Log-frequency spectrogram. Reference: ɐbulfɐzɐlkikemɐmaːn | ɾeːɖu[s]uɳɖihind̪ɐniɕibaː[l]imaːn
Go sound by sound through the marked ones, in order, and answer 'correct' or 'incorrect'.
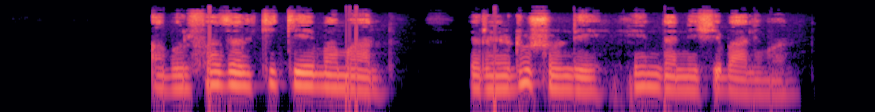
incorrect, correct

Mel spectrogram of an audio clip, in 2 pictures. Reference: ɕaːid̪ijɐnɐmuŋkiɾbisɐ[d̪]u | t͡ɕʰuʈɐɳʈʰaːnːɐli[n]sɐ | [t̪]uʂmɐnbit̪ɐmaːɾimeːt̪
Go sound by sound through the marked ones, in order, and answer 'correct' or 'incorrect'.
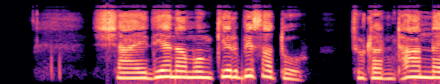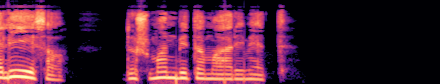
incorrect, incorrect, incorrect

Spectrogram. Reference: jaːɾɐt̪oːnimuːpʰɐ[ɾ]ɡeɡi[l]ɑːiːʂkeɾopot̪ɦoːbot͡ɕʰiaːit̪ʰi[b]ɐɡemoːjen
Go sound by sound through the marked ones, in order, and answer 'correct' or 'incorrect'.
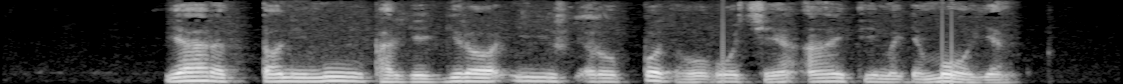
correct, incorrect, incorrect

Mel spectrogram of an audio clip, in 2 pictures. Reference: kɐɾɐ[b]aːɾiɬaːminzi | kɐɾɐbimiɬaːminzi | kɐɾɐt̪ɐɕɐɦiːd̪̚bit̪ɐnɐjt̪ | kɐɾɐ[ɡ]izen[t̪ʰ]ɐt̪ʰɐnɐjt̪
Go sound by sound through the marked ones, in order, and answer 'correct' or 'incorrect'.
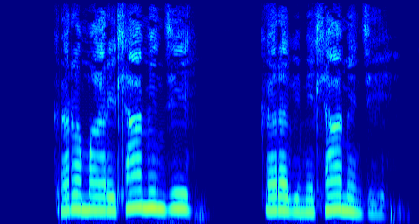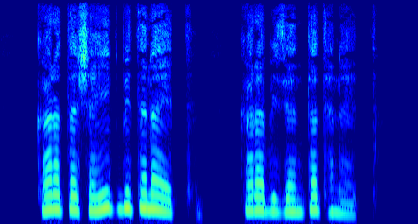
incorrect, incorrect, incorrect

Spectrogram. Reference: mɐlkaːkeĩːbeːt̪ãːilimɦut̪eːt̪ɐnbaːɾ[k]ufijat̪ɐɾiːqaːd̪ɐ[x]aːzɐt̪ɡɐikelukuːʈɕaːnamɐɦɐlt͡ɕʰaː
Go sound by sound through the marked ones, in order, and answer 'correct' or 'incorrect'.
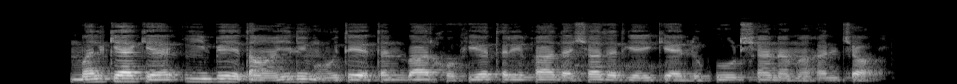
incorrect, incorrect

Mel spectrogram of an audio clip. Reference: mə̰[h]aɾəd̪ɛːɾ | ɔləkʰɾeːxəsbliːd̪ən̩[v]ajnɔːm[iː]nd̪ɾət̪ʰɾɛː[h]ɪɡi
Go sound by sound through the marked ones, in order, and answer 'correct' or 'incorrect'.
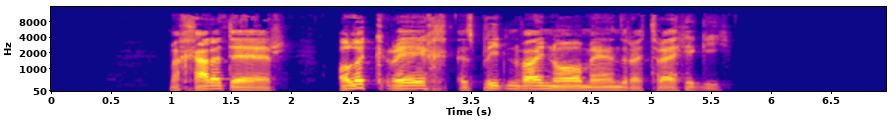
incorrect, correct, incorrect, correct

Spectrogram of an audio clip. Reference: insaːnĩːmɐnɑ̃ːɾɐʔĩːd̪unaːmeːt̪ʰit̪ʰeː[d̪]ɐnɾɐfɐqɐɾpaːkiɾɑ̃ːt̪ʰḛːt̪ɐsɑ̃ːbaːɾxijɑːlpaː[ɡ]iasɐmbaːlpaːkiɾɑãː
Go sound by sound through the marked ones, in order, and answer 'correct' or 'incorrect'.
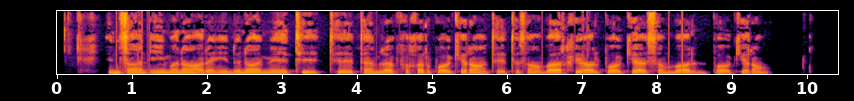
incorrect, incorrect

